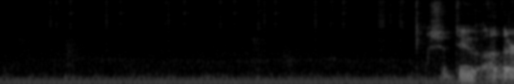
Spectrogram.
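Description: Soft, short interface ticks sound repeatedly as menu options are highlighted.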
